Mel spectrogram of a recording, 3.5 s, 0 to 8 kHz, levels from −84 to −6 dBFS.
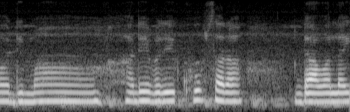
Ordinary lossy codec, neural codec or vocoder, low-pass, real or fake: none; none; none; real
